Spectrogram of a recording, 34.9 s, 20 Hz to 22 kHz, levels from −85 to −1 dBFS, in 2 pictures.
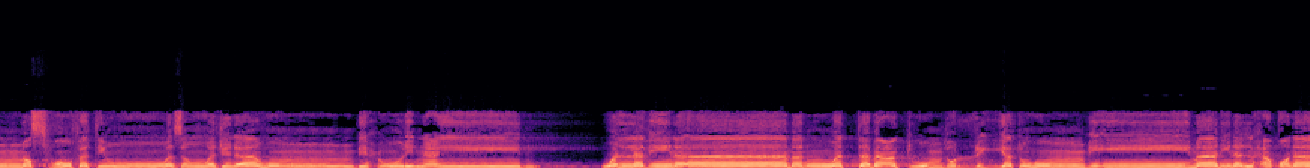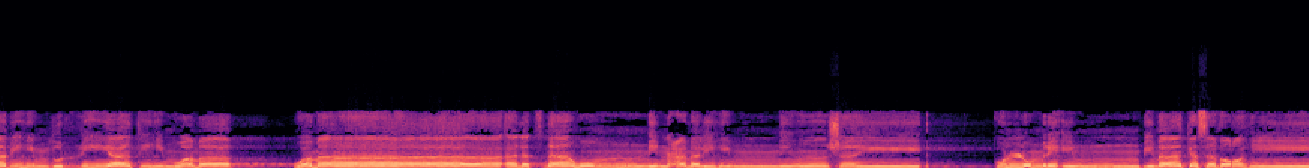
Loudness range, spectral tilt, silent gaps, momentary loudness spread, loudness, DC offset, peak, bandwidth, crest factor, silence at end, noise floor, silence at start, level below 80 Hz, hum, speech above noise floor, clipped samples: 4 LU; -5 dB/octave; none; 6 LU; -17 LUFS; under 0.1%; -6 dBFS; 8 kHz; 12 dB; 0 s; -46 dBFS; 0 s; -62 dBFS; none; 29 dB; under 0.1%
